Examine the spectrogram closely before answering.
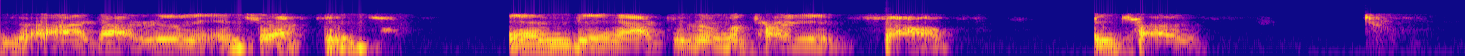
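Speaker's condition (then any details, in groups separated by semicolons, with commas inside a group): Spinal muscular atrophy; complete quadriplegia from spinal muscular atrophy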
